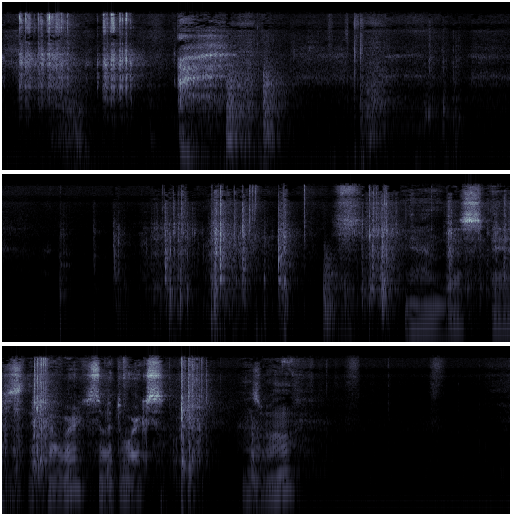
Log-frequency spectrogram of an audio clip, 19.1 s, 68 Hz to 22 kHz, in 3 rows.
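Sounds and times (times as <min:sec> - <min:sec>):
plastic and metal parts clattering: 0:07.0 - 0:15.4.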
